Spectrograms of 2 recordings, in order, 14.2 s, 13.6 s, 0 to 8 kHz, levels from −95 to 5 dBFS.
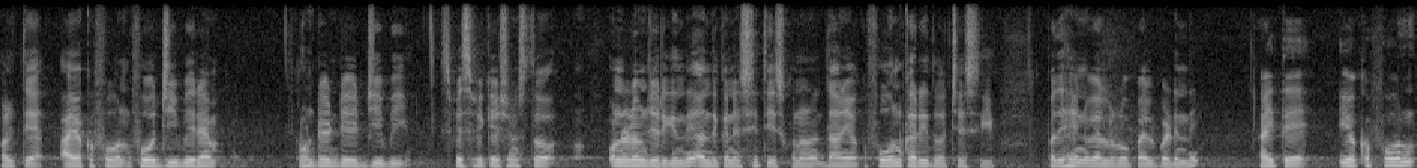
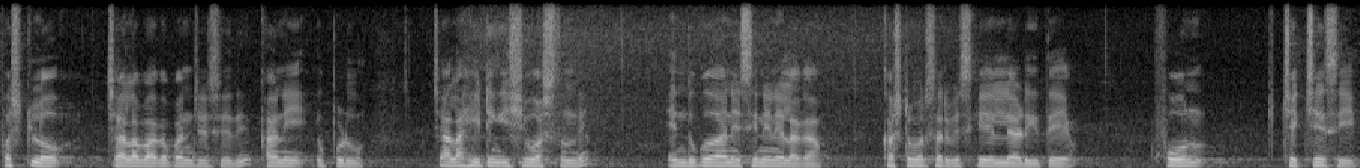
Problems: constant background noise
